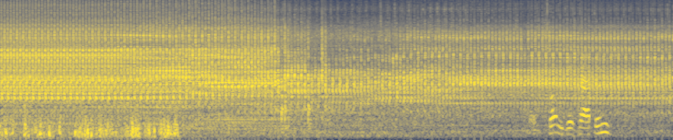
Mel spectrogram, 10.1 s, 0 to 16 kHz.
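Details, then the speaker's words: 2004 Nissan Pathfinder, odometer showing 14,000, started with hood open after sitting about 2 hours: hard, fast, regular knocking over the idle; source uncertain, not yet pinned down. "Today's March 13th, 2017. We got this really bad knocking noise in the engine."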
